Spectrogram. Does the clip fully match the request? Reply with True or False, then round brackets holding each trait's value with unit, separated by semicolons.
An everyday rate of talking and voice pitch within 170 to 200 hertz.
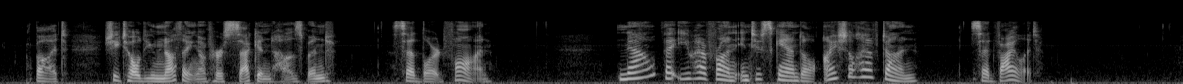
False (125 wpm; 185 Hz)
